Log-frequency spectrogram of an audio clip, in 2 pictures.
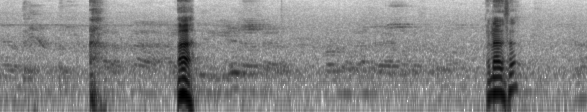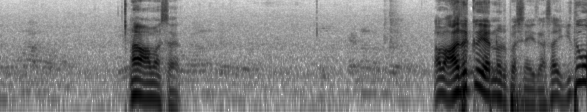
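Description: A middle-aged man speaks into a microphone in short bursts, with pauses between phrases.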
